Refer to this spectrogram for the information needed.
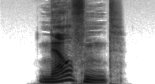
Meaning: present participle of nerven
- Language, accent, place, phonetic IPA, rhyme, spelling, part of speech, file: German, Germany, Berlin, [ˈnɛʁfn̩t], -ɛʁfn̩t, nervend, verb, De-nervend.ogg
